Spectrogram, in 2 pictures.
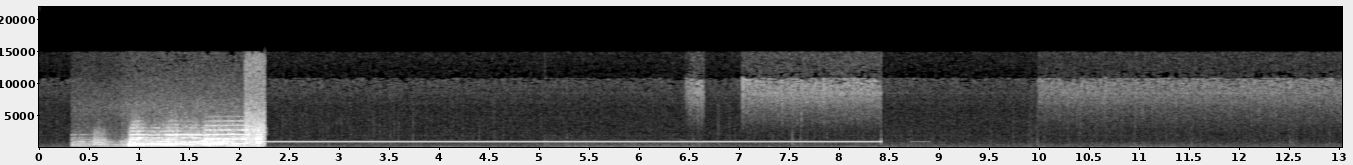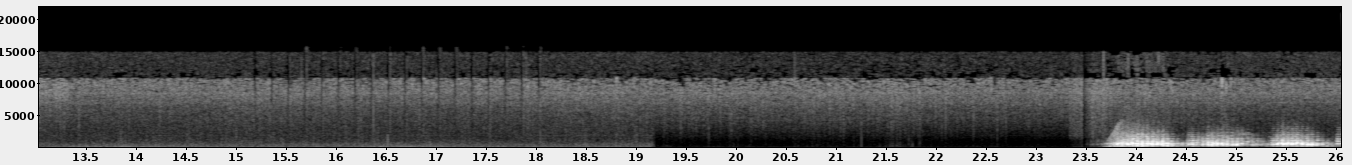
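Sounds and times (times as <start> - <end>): low rumbling drone with hiss: 0.0 - 20.6, 21.4 - 26.0.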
